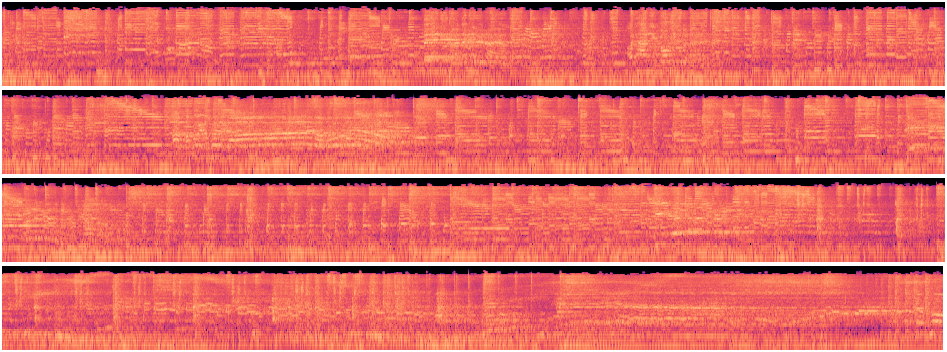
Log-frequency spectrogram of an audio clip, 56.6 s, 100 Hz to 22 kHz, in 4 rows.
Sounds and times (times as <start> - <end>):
Music: 0.0 - 56.5.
